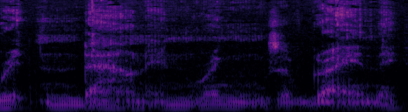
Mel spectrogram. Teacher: The assonance of those little short vowel I's, the E. It's amazing.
